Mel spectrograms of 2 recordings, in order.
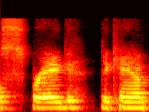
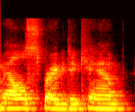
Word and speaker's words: Sprague de Camp: guess I'll note is I've heard people say El sprag de camp and El sprog de camp and it's it was hard to find anything but I did find an interview and he pronounced his name elpr de camp and it was kind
